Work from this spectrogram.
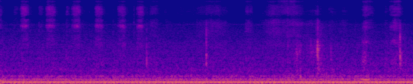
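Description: Close, rhythmic scratching of a Kalour portrait colored pencil stroking across paper in short repeated passes, over a steady low hum.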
